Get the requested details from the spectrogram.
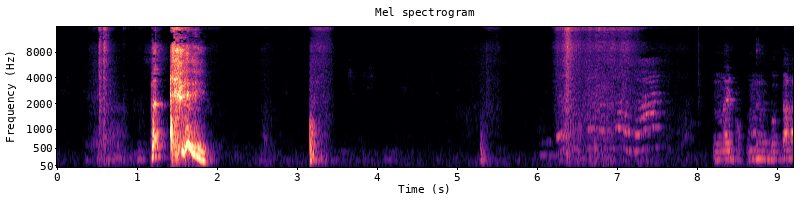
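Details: Allergy sneezing: two sharp, explosive sneezes, then short bursts and quiet talk in a small room.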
